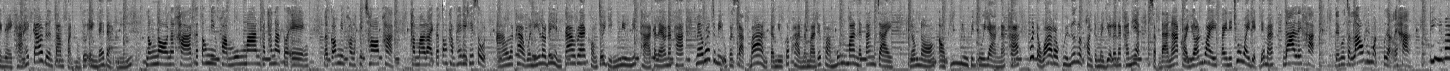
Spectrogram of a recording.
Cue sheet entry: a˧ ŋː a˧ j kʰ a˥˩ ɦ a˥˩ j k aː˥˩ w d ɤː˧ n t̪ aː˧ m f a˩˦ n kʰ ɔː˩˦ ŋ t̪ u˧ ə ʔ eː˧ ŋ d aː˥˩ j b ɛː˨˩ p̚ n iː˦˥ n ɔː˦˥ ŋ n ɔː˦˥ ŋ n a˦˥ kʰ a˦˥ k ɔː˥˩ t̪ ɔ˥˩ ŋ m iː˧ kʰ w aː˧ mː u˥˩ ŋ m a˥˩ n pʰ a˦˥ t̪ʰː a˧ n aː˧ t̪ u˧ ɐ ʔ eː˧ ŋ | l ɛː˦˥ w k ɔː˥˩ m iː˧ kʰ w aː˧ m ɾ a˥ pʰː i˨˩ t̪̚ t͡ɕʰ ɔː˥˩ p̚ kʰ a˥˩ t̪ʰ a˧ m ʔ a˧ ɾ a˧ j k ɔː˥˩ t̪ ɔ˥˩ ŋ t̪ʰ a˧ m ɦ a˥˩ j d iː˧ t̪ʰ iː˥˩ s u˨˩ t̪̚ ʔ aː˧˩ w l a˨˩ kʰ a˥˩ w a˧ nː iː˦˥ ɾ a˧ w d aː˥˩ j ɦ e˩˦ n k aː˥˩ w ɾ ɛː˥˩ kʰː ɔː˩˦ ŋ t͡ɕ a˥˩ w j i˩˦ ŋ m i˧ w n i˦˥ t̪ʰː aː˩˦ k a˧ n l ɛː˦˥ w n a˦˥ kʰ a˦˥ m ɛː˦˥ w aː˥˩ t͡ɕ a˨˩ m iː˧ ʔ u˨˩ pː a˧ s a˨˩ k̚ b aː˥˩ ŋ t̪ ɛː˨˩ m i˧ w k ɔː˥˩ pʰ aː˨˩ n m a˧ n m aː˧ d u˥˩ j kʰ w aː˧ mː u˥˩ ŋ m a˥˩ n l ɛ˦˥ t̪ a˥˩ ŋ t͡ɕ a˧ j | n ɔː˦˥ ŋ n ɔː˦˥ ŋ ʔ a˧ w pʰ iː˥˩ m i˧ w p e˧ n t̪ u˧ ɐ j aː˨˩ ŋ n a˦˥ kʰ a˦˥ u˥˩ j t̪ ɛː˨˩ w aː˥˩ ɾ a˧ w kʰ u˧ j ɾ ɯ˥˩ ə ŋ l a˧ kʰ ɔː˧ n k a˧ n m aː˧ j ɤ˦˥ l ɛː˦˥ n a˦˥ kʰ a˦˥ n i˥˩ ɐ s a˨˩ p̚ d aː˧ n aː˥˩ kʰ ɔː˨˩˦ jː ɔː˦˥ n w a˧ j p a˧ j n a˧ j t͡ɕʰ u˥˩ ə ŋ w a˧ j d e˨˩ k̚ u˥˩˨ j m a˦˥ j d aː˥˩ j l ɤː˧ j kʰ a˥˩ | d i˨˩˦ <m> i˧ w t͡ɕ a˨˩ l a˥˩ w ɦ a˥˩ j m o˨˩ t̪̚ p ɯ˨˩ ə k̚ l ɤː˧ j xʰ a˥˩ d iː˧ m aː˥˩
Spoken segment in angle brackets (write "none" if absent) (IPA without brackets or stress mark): m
